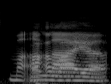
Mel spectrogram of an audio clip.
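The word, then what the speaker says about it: Mā'alaea: Malaya. how do you say it? Ma'alaya. I've just trained myself on Like that you're a one. liar, Larry. You're a Uh, liar. Ma'alaya. Yeah, Ma'alaya.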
